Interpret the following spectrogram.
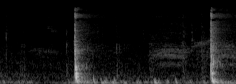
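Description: A single sharp chop of a hand blade biting into a tree branch, about three-quarters of a second in, one stroke in a slow, steady series of strokes.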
